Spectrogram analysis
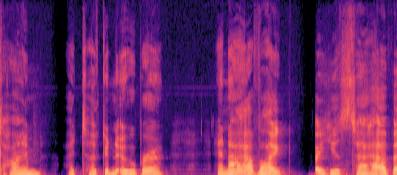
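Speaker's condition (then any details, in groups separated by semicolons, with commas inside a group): Brain injury from aneurysm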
